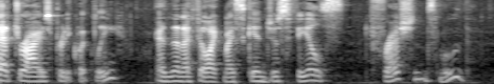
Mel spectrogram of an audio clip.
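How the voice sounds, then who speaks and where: Speaking at a moderate pace, a woman uses an ordinary speaking voice with a fairly low pitch. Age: 60s. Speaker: reviewer's mother. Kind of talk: casual live stream chat.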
